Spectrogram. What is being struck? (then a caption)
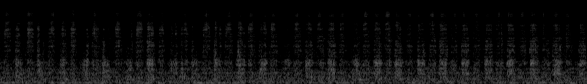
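Cardboard scratch-off ticket with latex coating, scraped by a wooden stick. A wooden stick rubs and scratches the latex coating off the letter boxes of a flat cardboard paper lottery scratch-off ticket held flat by the fingers. The scratching is a quick, steady, dry rasping, with short bright strokes repeating at an even level throughout.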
